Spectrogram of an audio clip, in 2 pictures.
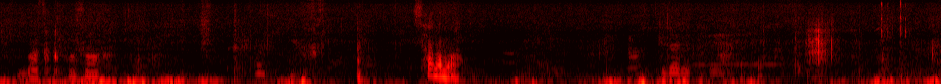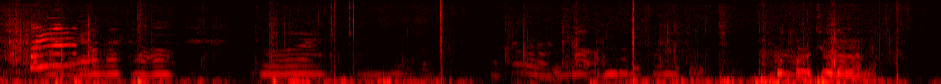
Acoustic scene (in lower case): park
